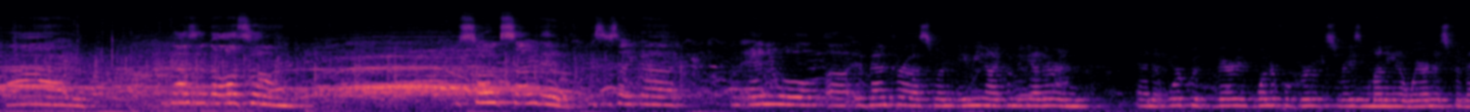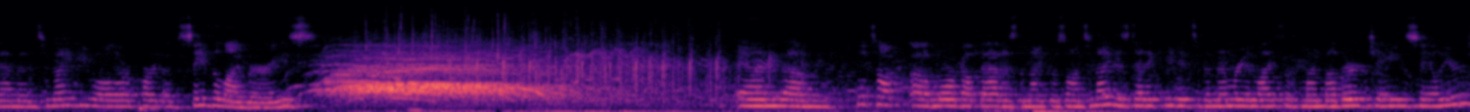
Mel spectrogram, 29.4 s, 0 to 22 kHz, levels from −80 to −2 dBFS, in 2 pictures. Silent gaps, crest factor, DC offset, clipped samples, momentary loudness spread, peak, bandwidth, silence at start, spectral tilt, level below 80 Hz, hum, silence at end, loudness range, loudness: none; 20 dB; under 0.1%; under 0.1%; 13 LU; -14 dBFS; 14.5 kHz; 0 s; -4.5 dB/octave; -56 dBFS; none; 0 s; 10 LU; -34 LUFS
